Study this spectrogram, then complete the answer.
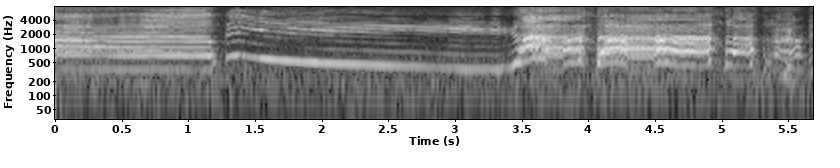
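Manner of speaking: very high mock scream then whee; rider screams. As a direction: scream down the drop. Coaster drops.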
